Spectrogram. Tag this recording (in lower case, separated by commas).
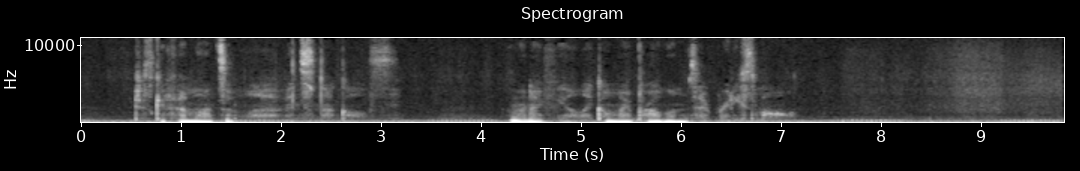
cat purring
